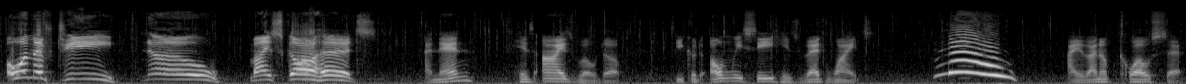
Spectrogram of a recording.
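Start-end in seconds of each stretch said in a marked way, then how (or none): 0.1-3.8 high, loud pained cry, scar slowed; screaming in pain. A narrator's reading. Vampire cries out as his scar burns. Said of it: "he started to scream". 9.3-10.2 very high loud shriek; panicked cry. A narrator's reading. Narrator shrieks as Vampire collapses. Rushing to his collapsed friend.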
